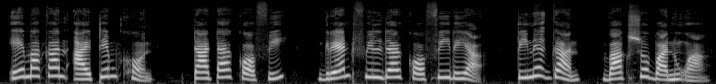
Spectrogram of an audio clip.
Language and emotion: Santali, neutral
